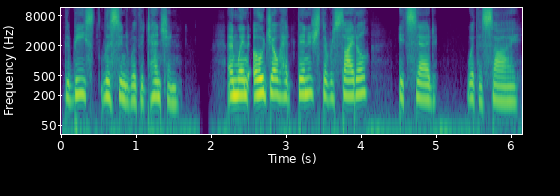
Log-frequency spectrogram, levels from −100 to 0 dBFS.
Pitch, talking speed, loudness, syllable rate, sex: 180 Hz, 165 wpm, -21 LUFS, 5.8 syllables/s, female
